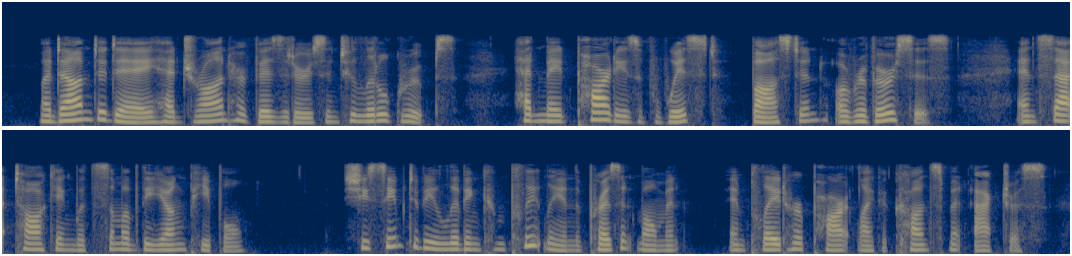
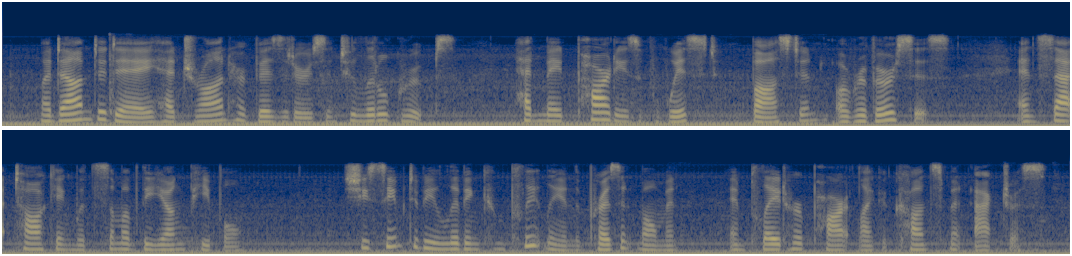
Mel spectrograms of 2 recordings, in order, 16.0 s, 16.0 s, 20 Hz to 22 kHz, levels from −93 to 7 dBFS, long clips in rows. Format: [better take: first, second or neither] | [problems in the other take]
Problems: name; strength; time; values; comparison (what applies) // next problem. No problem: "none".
first | background sound (Bus); 2 dB below the speech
